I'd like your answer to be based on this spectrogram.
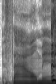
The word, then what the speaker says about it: salmon: Said because it salmon has an L in it. – Right. It's like a silent L. – I can salmon.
